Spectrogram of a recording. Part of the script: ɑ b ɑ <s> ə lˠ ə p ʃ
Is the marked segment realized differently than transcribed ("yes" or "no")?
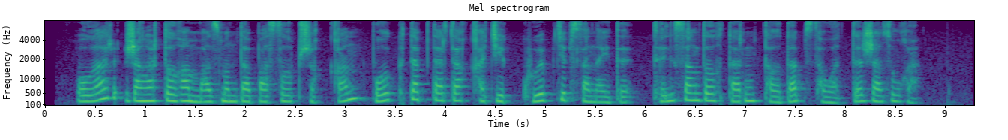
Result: no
